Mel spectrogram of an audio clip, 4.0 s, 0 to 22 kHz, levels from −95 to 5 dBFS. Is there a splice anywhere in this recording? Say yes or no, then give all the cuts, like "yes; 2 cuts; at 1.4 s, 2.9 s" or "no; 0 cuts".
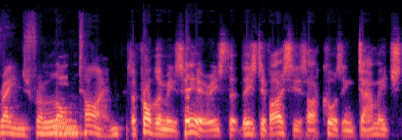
yes; 1 cut; at 1.3 s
